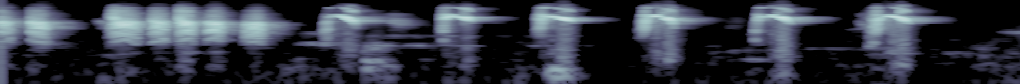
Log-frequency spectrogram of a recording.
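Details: Long-tailed shrike song with 'toet toet' phrases and rich fill-ins, meant to provoke singing: a quick buzzy rattle opens, then sharp downslurred whistled notes repeat about every half second.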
